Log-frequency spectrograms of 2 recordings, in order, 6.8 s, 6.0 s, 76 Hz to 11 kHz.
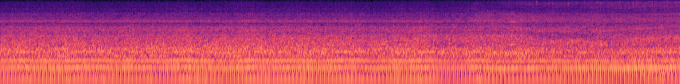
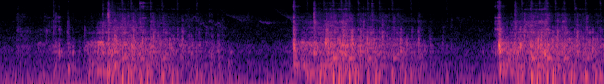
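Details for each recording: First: John Deere JS63C walk-behind mower, a free pickup, running again after a new flywheel key was fitted: steady, even engine drone at constant speed with no stumbling or surging, running smooth and healthy. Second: John Deere JS63C mower, first start with fresh gas, before repair: it runs rough and fast, surging about every two seconds. The cause is a slightly sheared flywheel key throwing the ignition timing off; the owner first thought it might need carburetor cleaner or simply running.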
